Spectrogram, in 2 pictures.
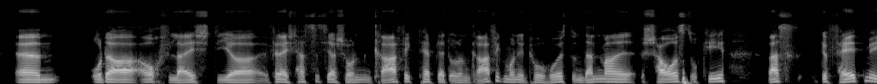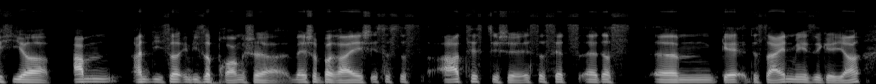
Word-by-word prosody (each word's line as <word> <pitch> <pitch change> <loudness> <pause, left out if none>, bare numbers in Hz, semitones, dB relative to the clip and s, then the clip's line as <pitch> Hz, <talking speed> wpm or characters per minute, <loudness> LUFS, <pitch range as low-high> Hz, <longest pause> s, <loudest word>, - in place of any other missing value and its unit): ähm, 110 0 +5 0.3
oder 115 -2 +5
auch 115 0 +1
vielleicht 105 0 0
dir 105 -3 +2
vielleicht 120 -3 +1
hast 120 - -4
du 130 - -11
ja 120 - +1
schon, 110 +1 -4
'n 100 - -14
Grafik-Tablet - - 0
oder 100 -1 -3
'n 100 - -9
Grafik-Monitor 115 - -2
holst 120 +1 -2
und 105 -1 -7
dann 110 +5 0
mal 120 -2 +2
schaust: 120 +4 +2
„Okay, 130 +5 -2 0.4
was - - +2 0.2
gefällt 135 +7 +3
mir 155 -3 0
hier 110 -4 +2 0.2
am 125 +2 +1
an 115 0 0
dieser 115 0 -1
in 115 -1 -8
dieser 115 - 0
Branche, 95 -2 -2
welcher 110 0 -2
Bereich 100 0 +2
ist - - -10
es - - -13
das - - -12
Artistische? 115 -6 -2
Ist 95 0 -7
das - - -6
jetzt, - - -4
äh, 115 -1 -2
das, 115 -2 -5 0.2
ähm, 105 -1 -1
ge 110 0 0
designmäßige“, 110 +1 -1
ja? 90 - +1
110 Hz, 155 wpm, -25 LUFS, 105-120 Hz, 0.4 s, ähm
